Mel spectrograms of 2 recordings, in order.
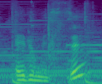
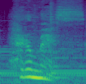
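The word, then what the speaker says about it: Hermès: 에르메스. 근데 에르메스를 누군가가 헤르메스 이렇게 발음하면 저 사람 발음 왜 저래? 이렇게 말씀하시잖아요. 그런 것처럼 에르메스의 H를 히읗이 아닌 이응으로 발음하는 것처럼 위블로도 위블로로 발음을 해야 돼요.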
